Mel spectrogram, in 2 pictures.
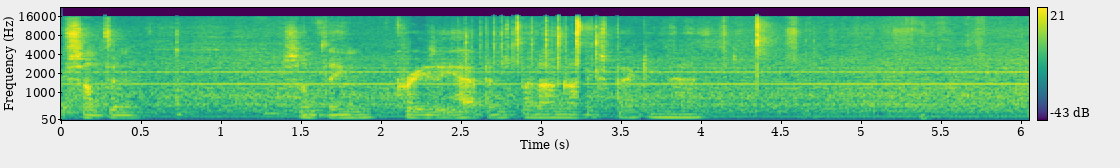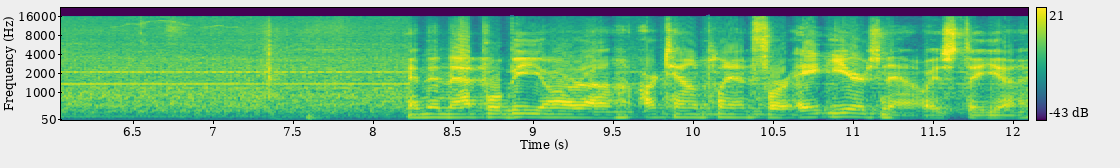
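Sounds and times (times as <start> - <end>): room hiss and hum: 0.0 - 12.0.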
